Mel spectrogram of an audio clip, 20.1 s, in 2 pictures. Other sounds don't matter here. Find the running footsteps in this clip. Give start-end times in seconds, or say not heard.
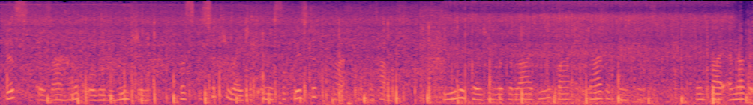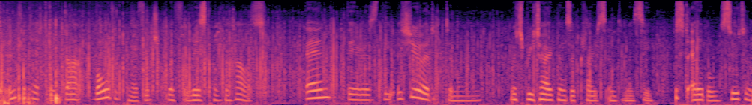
0.5-10.9.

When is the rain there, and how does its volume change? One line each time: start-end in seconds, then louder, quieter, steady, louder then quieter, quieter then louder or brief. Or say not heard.
0.0-20.0 quieter.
